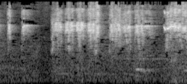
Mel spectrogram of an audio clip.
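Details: Blue-crowned hanging parrots in a shared cage: short high chirps, then a run of loud, hissy, high-pitched squeals, finishing with a thin rising whistle.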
